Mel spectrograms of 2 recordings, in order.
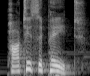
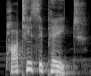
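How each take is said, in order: First: It is said with a British accent. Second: It is said with a British accent.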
